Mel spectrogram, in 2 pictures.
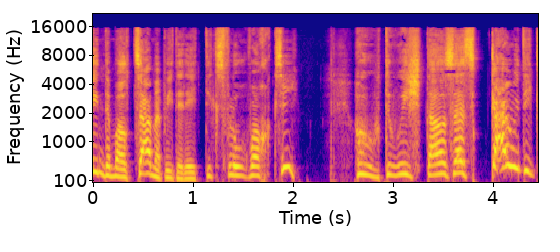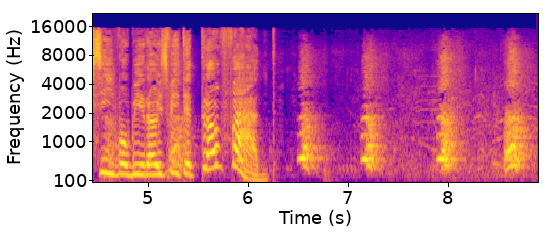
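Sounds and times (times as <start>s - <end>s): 
speech: 0.0s - 6.8s
rescue dog barking: 6.5s - 8.8s.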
